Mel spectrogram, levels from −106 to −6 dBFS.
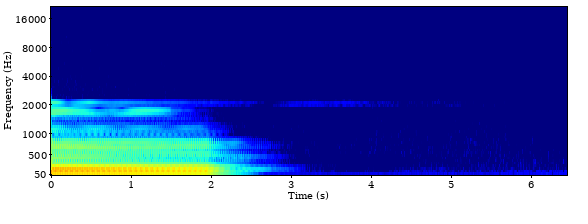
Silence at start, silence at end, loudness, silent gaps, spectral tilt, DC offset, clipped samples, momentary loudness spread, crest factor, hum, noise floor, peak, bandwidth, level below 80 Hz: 0 s; 4.25 s; -39 LUFS; none; -9.5 dB/octave; under 0.1%; under 0.1%; 8 LU; 14 dB; none; under -90 dBFS; -28 dBFS; 2.2 kHz; -66 dBFS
